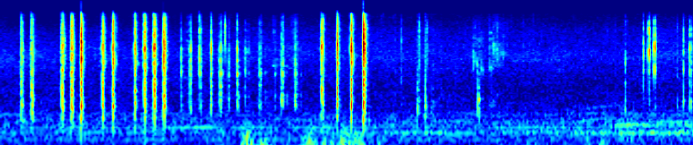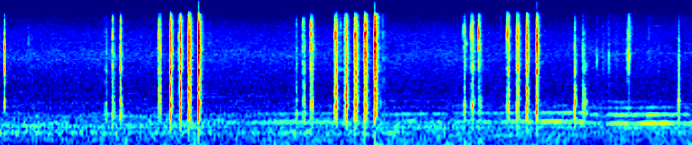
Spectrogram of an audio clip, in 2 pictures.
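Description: Claw hammer driving nails into old weathered wooden boards, in quick runs of several sharp taps each, repeated about every second.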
